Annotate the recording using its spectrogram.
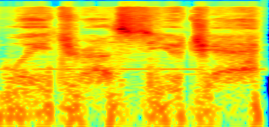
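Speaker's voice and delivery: whispered softly. Retelling how an invisible character whispers in someone's ear: whispered. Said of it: "he actually whispers it because he's now invisible".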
